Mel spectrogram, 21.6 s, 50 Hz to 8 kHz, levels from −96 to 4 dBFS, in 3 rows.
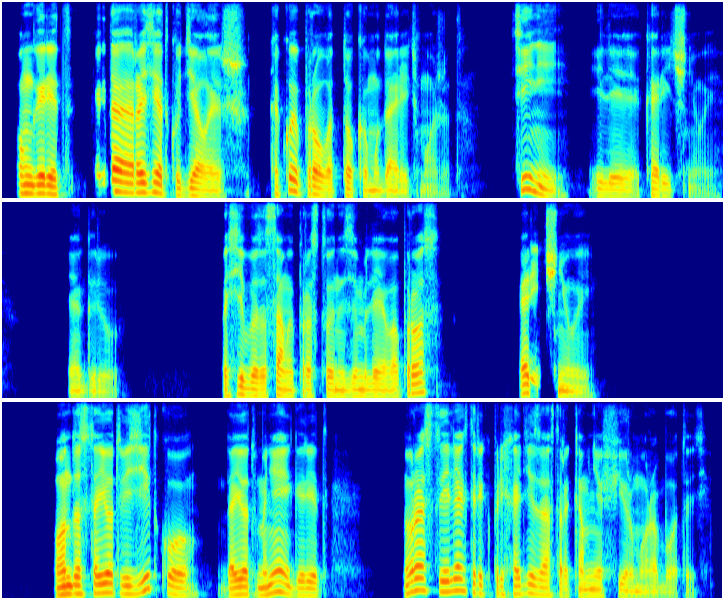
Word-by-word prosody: Он 130 -1 +4
говорит: 125 -3 +5 0.2
"Когда 145 +1 +6
розетку 140 -6 +4
делаешь, 90 -4 -1 0.2
какой - - 0
провод 100 -6 0
током 90 -3 -3
ударить 85 -2 -5
может? - - -17 0.5
Синий 105 - -1 0.2
или 95 -4 -5
коричневый?" 95 -3 -7 0.7
Я 85 0 -6
говорю 80 -1 -12 1.0
"Спасибо 100 0 0
за 95 - -1
самый 95 -3 0
простой 95 -1 -4
на 90 -1 -3
земле 90 0 -2
вопрос. 135 - -2 0.8
Коричневый". 80 -3 -1 1.8
Он 115 +3 +7
достаёт 130 +2 +4
визитку, 120 - 0 0.2
даёт 110 +2 +2
мне 135 +8 +2
и - - -2
говорит: 105 -2 -2 0.7
"Ну, 130 +5 +1
раз 175 0 +4
ты 155 -2 +1
электрик, 155 -7 0
приходи 120 +3 -2
завтра 105 -4 -2
ко 95 - -5
мне 95 0 -3
в - - -13
фирму 80 -5 -6
работать". 75 -1 -11
105 Hz, 115 wpm, -24 LUFS, 90-130 Hz, 1.8 s, Он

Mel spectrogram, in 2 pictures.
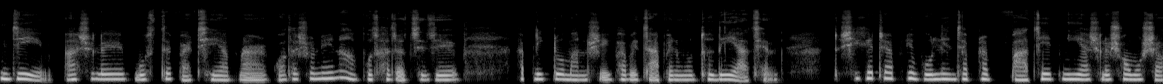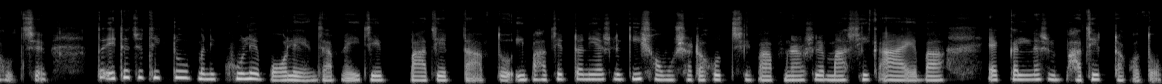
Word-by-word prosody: জ্বি, 255 - +6 0.5
আসলে 245 0 0 0.3
বুঝতে 230 +3 -1
পারছি। 195 +1 -4 0.2
আপনার 105 - -1 0.2
কথা 225 +4 -2
শুনেই 265 +1 +2
না 310 - 0 0.2
বোঝা 230 0 -1
যাচ্ছে 215 +1 -2
যে, 210 - +3 0.8
আপনি - - -4
একটু 245 0 0
মানসিকভাবে 220 +1 -1
চাপের 215 -1 0
মধ্য 210 0 -3 0.2
দিয়ে 225 -2 +5
আছেন। 235 +6 -7 0.6
তো - - -8
সেক্ষেত্রে 275 0 0
আপনি 270 +2 -6 0.2
বললেন 240 +1 +5
যে, 245 - -2
আপনার 245 -2 0 0.2
বাজেট 215 +4 +2
নিয়ে 235 0 +5
আসলে 225 -1 -1
সমস্যা 225 -2 +2
হচ্ছে। - - -5 0.6
তো - - -3
এটা 280 +4 +3
যদি 315 -2 -2
একটু 315 +1 0 0.2
মানে 240 -1 +4 0.2
খুলে 260 0 +6 0.2
বলেন, 190 -1 +3
যে, - - -3
আপনার 95 - -6
এই 105 - -1
যে, 200 - +5 0.4
বাজেটটা, 195 +1 0 0.3
তো 195 - 0 0.2
এই 215 - +4
বাজেটটা 230 +2 -1
নিয়ে 230 - +3
আসলে 240 -1 -1
কী 245 - +3 0.2
সমস্যাটা 210 -1 0
হচ্ছে? 215 0 -1
বা - - -2
আপনার 200 -1 -1
আসলে 215 0 0
মাসিক 210 +2 0 0.2
আয়, 195 - +2 0.2
বা 195 - +3 0.6
এককালীন 220 +1 +1
আসলে 230 -2 -1
বাজেটটা 220 +1 0
কত? - - -6
225 Hz, 150 wpm, -23 LUFS, 205-240 Hz, 0.8 s, জ্বি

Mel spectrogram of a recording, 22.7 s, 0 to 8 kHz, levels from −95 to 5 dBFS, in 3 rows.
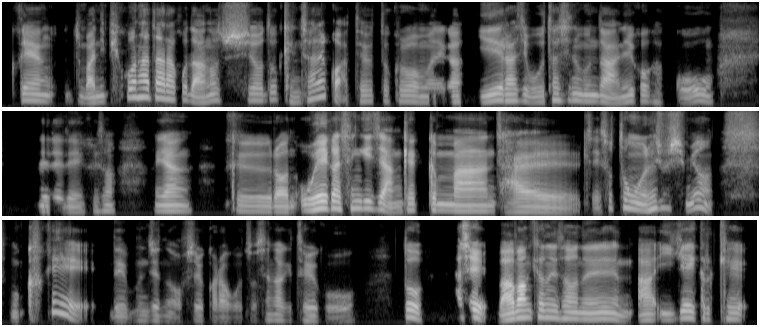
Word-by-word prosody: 그냥 135 -3 -1 0.2
좀 105 - -12
"많이 100 +4 -2
피곤하다."라고 190 -6 0
나눠주셔도 135 +5 0
괜찮을 155 - -4
것 - - -2
같아요. 120 0 -12
또 120 - -14
그걸 120 +2 -11
어머니가 110 -1 -5 0.2
이해를 135 +4 0
하지 135 -1 -4
못하시는 135 +6 -7
분도 125 -2 -4
아닐 105 +7 -2
것 125 0 -9
같고. 110 +3 -11 0.8
네네네. 95 -3 -7
그래서 110 +2 -12 0.4
그냥 110 -1 +2 0.4
그런 100 -2 -2
오해가 150 +7 +8
생기지 155 -1 +3
않게끔만 110 0 +3
잘 90 -4 -1
이제 - - -9
소통을 140 -8 -2
해 - - -3
주시면 165 +10 +1 0.5
뭐 - - -16
크게 270 - -2 0.2
네 90 -1 -8
문제는 95 +2 -12
없을 - - -8
거라고 80 -2 -11
저 - - -15
생각이 110 -3 -7
들고. 90 -2 -9 0.5
또 - - +2 0.4
사실 - - +8
마음 125 +5 +8
한켠에서는 135 - +2
'아 110 +1 +2
이게 140 +6 0
그렇게 125 0 -5
120 Hz, 290 characters per minute, -26 LUFS, 105-140 Hz, 0.8 s, 오해가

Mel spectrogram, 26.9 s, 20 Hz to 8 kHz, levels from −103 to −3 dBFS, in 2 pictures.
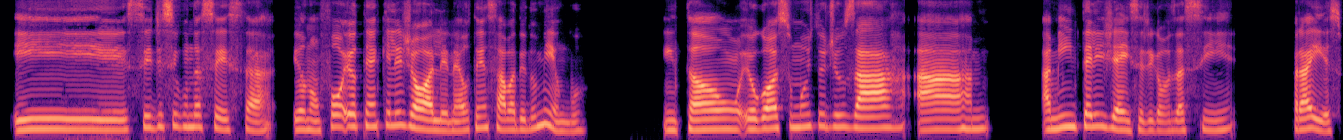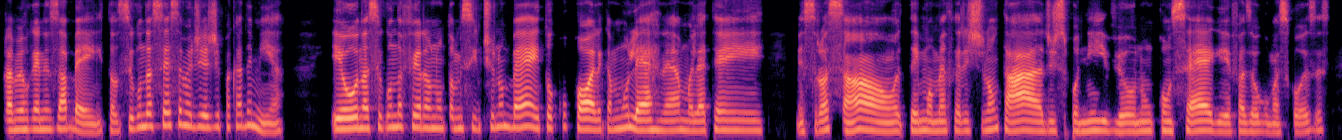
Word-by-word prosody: E 175 -1 0
se 205 +4 -1
de 220 +2 -6
segunda 215 -1 0
a - - -7
sexta 175 -6 -1 0.2
eu 170 0 -2
não 165 -2 -3
for, 220 +3 0
eu 225 - +3
tenho 225 +1 -1
aquele 240 +1 -3
jolly, 175 -7 +6
né, 150 0 -3
eu 155 - -2
tenho 200 +3 -4
sábado 170 -2 0
e - - -4
domingo. 160 - -4 0.8
Então 175 +2 +3
eu 175 0 +1
gosto 195 +3 +4
muito 220 +2 -5
de 215 0 -7
usar 205 -1 +6
a 175 +2 +6 0.7
a 170 - +2
minha 200 +5 -1
inteligência, 205 -7 0
digamos 155 0 -7
assim, 165 +3 -5 0.6
pra 180 +1 +5
isso, 150 -4 -4
pra 165 -1 0
me 175 +1 -3
organizar 180 +1 -2
bem. 135 -8 -3
Então 150 +1 -10
segunda 210 +7 -2
a - - -7
sexta 240 +2 +2
é - - -4
meu 230 - -4
dia 210 -1 -3
de 210 - -6
ir - - -19
pra 210 - -12
academia. 205 - -7 0.5
Eu 185 +2 +3
na 195 0 0
segunda-feira 210 0 -2
não 195 0 -5
tô 200 +1 -10
me 190 - -6
sentindo 205 +2 -5
bem, 210 0 +2
tô 200 0 -7
com 220 +2 -18
cólica, 180 -5 +2
mulher, 175 -3 0
né. 160 0 -4
Mulher 155 -1 -5
tem 165 -1 -5 0.3
menstruação, 155 0 +2
tem 155 -2 -3
momento 155 -1 -5
que - - -11
a - - -5
gente 155 +1 -5
não 170 +2 -5
tá 160 -3 +4
disponível, 150 -1 -5
não 150 +1 -6
consegue 150 -1 0
fazer 145 0 -7
algumas 135 -2 -6
coisas. 145 +6 -10
175 Hz, 170 wpm, -23 LUFS, 160-200 Hz, 0.8 s, jolly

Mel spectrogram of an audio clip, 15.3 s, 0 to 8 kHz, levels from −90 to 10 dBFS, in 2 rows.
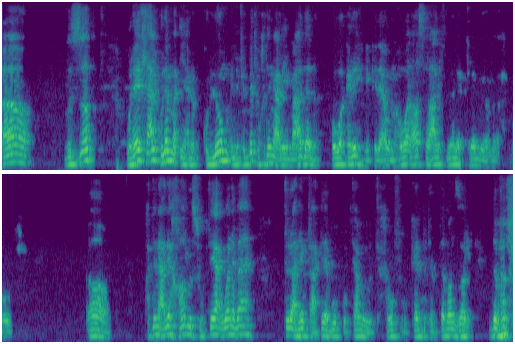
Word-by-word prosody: آه، 140 0 +3 0.5
بالضبط. 165 - +1 0.5
ولقيت 185 - +5
العيال 180 +3 +4
كُلّها، 175 0 +4
يعني 110 0 -2
كُلُّهم 160 +11 +3
اللي 110 -1 -2
في - - -9
البيت 165 +8 -2
واخدين 130 +4 -1
عليه 105 -4 +1
ما 100 -1 -1
عدا - - +2
أنا. - - -3 0.2
هو 115 +1 +4
كارهني 115 -6 0
كده - - -3
أوي. - - -1
ما - - -6
هو 120 - +1
أنا 115 0 0
أصلًا 125 -4 -2
عارف 115 -1 -1
إن 110 - -3
أنا 115 -1 +1
الكلاب 105 0 -4
ما 85 -2 -5
ما 85 - -9
باحبهمش. - - -6 1.1
آه، 115 -3 +1 0.5
واخدين 145 +1 -2
عليه 150 +3 +3
خالص 145 -2 -2
وبتاع، 125 +4 +2
وأنا 140 0 +4
بقى 150 +1 +1 0.5
قُلت - - -7
له 135 0 +5
يعني 115 +3 +4
ينفع 105 -8 -2
كده 120 -2 +2
أبوك 115 +2 -3
وبتاع 115 - -5
وبتخوِّفه 105 - -4
والكلب، 110 -11 -4
طَب 90 -1 -10
ده - - 0
منظر، 110 -3 +1 0.2
ده 135 -2 +4
منظ 140 +3 +5
115 Hz, 200 wpm, -23 LUFS, 110-140 Hz, 1.1 s, ولقيت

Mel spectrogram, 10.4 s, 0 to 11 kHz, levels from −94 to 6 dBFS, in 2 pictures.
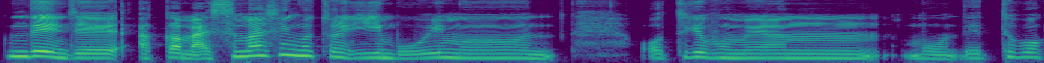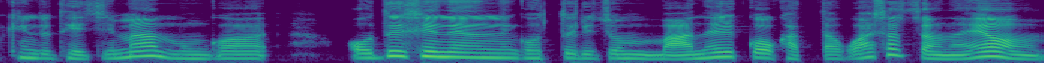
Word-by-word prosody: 근데 245 0 +8
인제 185 -3 +4
아까 180 +3 +3
말씀하신 240 - +4
것처럼 240 -6 0
이 195 +1 +1
모임은 180 0 -4 0.4
어떻게 215 -1 -3
보면 180 -2 -3
뭐 160 - -8
네트워킹도 195 -1 -7
되지만 185 - -1
뭔가 165 -1 -5 0.4
얻으시는 205 -2 +2
것들이 180 -1 -7
좀 170 +1 -6
많을 155 +7 +1
것 195 -4 0
같다고 155 +1 -5
하셨잖아요. 200 - +2
185 Hz, 300 characters per minute, -24 LUFS, 170-215 Hz, 0.4 s, 근데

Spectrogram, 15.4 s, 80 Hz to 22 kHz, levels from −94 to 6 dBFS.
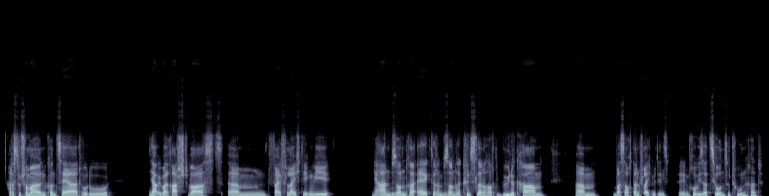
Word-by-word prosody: hattest 135 +1 -2
du - - -4
schon 150 -2 0
mal 125 0 +6
'n 120 - -2
Konzert, 120 0 +2
wo 120 0 -2
du, 115 0 -1 0.8
ja, - - +4
überrascht - - +1
warst, 115 -2 +1
ähm, 115 -1 -1 0.2
weil 115 -1 +2
vielleicht 120 -1 -1
irgendwie, 120 -4 -1 0.8
ja, 110 +6 +2
'n 120 -3 -2
besonderer 120 +2 0
Act 140 +1 +2
oder 125 - -2
'n 115 - -3
besonderer 120 0 -2
Künstler 140 +1 0
noch 120 -1 -1
auf 120 0 -1
die 120 - -14
Bühne 145 +5 +2
kam, 125 -2 +2 0.6
ähm, 110 -1 0 0.3
was 120 +2 -3
auch 125 -2 -1
dann 125 -1 -1
vielleicht 125 0 -1
mit 120 - -9
Ins 125 -6 -7 0.2
Improvisation 125 +5 -1
zu 180 - -8
tun 165 -4 -4
hat? 180 -1 -4
120 Hz, 150 wpm, -24 LUFS, 115-130 Hz, 0.8 s, mal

